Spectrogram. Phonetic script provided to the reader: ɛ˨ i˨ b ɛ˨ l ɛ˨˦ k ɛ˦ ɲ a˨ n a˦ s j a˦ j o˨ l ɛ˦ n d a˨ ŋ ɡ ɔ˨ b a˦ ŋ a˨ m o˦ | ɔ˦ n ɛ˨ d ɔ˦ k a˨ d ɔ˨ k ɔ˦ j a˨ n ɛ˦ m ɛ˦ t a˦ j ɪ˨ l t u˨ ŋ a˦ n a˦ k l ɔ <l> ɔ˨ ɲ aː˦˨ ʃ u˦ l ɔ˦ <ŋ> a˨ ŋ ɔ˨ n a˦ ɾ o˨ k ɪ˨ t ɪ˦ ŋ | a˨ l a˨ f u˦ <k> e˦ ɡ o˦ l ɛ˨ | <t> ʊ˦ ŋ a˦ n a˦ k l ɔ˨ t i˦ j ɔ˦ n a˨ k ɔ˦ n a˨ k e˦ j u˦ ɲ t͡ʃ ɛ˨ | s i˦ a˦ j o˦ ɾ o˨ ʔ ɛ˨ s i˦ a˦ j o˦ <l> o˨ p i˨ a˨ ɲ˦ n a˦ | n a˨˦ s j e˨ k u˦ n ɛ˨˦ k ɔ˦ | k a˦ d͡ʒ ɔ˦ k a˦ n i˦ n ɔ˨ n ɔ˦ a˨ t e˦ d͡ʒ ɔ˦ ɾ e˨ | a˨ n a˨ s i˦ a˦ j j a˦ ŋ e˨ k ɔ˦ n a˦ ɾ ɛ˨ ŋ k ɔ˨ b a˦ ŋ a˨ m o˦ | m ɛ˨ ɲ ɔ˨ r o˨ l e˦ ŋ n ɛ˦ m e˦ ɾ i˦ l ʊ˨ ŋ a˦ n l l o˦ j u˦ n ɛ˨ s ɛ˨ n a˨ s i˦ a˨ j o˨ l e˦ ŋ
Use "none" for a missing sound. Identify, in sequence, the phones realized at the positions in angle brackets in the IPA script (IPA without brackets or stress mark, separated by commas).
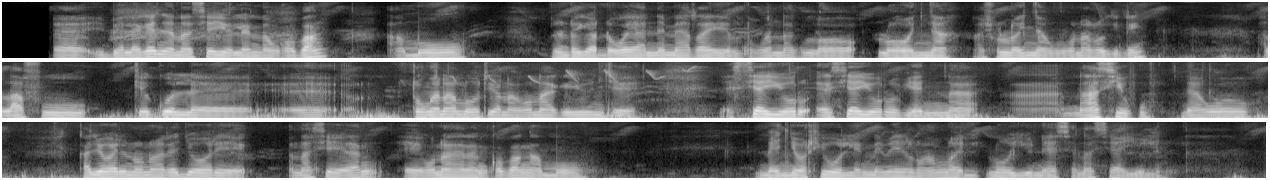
l, ɲ, k, t, ɾ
